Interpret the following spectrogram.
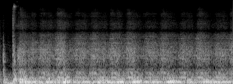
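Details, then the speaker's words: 1959 Mercedes-Benz 180D/190 diesel with new Bosch glow plugs, rebuilt starter, Optima 900 CCA battery: starter cranks with even compression pulses, about four a second, never catches; cranks, no start, cause unknown. "Still nothing. See if and remember that's 911.25 cranking amps."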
